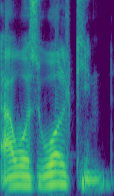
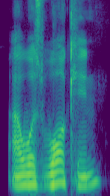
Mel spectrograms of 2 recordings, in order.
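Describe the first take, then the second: First: The word walking has an audible L sound. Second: The word walking has no L sound. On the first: The speaker calls it wrong. "you don't say I was walking" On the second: The speaker calls it right. "You don't pronounce the L"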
